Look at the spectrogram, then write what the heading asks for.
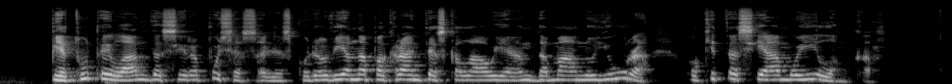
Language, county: Lithuanian, Kaunas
